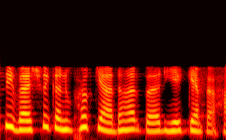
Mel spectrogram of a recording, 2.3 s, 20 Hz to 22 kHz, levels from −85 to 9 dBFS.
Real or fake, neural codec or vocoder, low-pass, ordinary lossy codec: fake; codec, 24 kHz, 0.9 kbps, WavTokenizer, small release; 3.6 kHz; none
